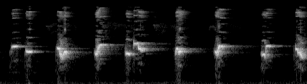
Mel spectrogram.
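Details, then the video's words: Bird performing a ropelan, a single-breath song of over two minutes; loud whistled notes with rich overtones, some doubled, spaced about three per second in a clean recording. "Inilah Ropelan Sekali Nafas 2 menit lebih"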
